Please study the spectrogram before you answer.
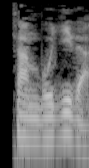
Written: zambullida

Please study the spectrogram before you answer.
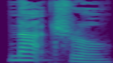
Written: natural

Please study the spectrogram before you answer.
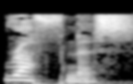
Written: roughness

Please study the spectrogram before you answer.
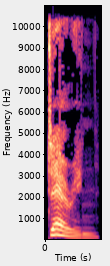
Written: daring

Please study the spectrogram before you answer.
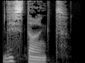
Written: distinct

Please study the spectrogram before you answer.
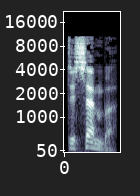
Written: December

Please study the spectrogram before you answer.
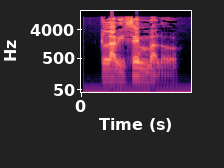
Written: clavicémbalo

